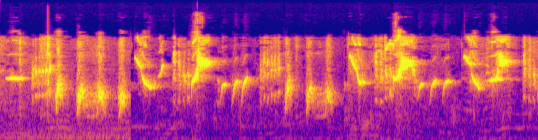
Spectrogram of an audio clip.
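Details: White-rumped shama singing a vigorous gacor song in the forest. It gives a loud, varied run of clear whistles, quick rising and falling slurs, and harsh buzzy chatter. The phrases tumble one into the next without a break.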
